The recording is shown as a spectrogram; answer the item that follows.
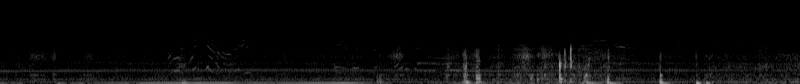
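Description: Small outboard motor on an inflatable dinghy running at a steady pace, heard as a faint, muffled hum, with a low rumble for the first four seconds. A few sharp knocks come in the second half.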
